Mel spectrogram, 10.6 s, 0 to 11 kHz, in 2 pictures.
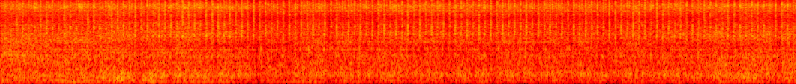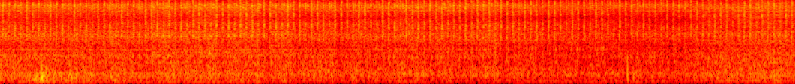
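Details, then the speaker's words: Audi Q5 engine warmed to operating temperature: steady idle with light sharp tapping, three or four knocks a second, seeming to come from the fuel rail or manifold area; cause unknown. "Вот прогрели до рабочей температуры, стук появился. Стук идет где-то со стороны, вот прямо как будто с рампы, либо вот с коллектора, где-то вот в этой области."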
